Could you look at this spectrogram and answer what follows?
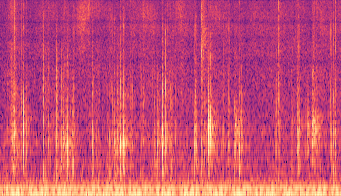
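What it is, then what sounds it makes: Denim jeans scratched with nails. Long nails scratch quickly over the front pockets and waistband of light grey cotton denim jeans worn on the body. Quiet, dry rasping strokes come in rapid, uneven bursts over a steady low hum.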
